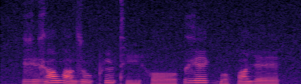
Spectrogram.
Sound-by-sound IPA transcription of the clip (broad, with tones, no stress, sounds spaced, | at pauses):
ɣ ɪ˨ ɣ ã˦ w ã˨ z uː˦ pʰ ĩ˦ tʰ iː˨ h oː˦ | ɣ eː˦ ɡ͡b o˨ p ã˦ j eː˦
